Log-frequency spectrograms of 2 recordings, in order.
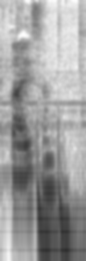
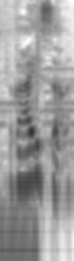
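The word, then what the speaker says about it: rejse: Raisa. Raisa.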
